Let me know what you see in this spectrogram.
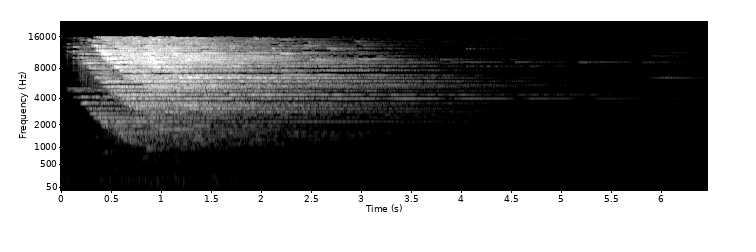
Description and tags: Recorded and edited the chime sound from the soundfont that used to be installed along with SynthFont.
